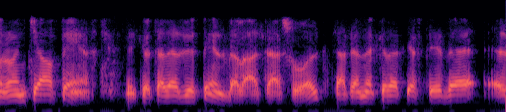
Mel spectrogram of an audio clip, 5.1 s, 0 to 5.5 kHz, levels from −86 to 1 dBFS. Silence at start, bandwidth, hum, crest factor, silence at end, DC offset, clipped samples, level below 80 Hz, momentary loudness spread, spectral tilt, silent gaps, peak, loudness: 0 s; 3.9 kHz; none; 16 dB; 0 s; under 0.1%; under 0.1%; -88 dBFS; 4 LU; -2 dB/octave; none; -14 dBFS; -31 LUFS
